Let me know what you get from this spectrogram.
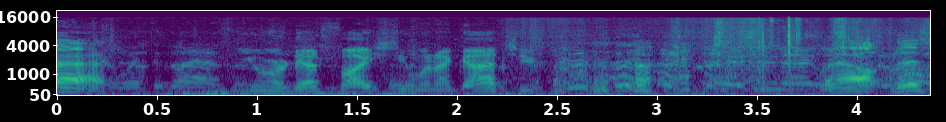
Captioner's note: laughs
